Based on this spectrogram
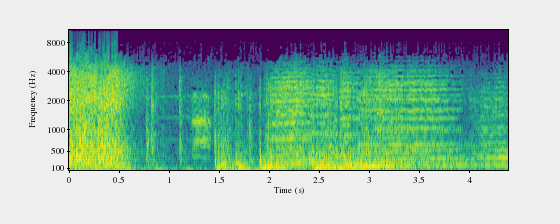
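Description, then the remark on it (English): Several sharp, loud cracks of rapid-fire 30-caliber gunshots fire off in quick succession, then give way to a dense, roaring wash of noise that lingers to the end, with no talking. “The shock of the rapid-fire 30-caliber slugs lifted him off his feet and knocked him against me.”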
